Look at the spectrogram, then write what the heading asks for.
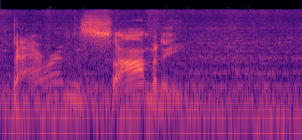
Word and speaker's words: Baron Samedi: Robin and the thought that will leave open Baron Samedi yeah it's ours that's how you say it by the way I mean everybody's gonna yell at me insane baron sammedi let's Baron Samedi chops to a wheel ish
